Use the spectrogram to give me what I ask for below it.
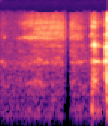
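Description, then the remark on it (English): Two sharp, loud coughs burst out right up close to the microphone, following a stretch of soft breathy noise and a brief pause. “Cough right into that mic.”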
